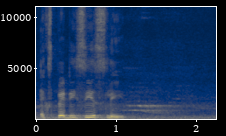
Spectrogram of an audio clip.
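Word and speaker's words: expeditiously: उसका एक्सपेडिटियसली, डी टी नहीं है, और डिसियसली है, एक्सपेडिशियसली। एक्सपेडिशियसली, एक्सपेडिशियसली याद रखिए, एक्स पे डी सी असली, ये असली है, असली, एक्सपेडिशियसली, एक्सपेडिशियसली है इसका प्रोनाउंसिएशन, स्थिरता से, विलंब से, क्विक, प्रॉम्प्ट, रेडी, रेपिडेटली।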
